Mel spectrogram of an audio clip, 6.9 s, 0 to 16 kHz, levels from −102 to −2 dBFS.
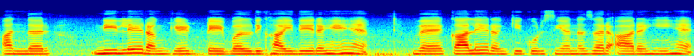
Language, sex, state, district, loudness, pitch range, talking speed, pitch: Hindi, female, Haryana, Charkhi Dadri, -17 LUFS, 175-185 Hz, 155 wpm, 180 Hz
